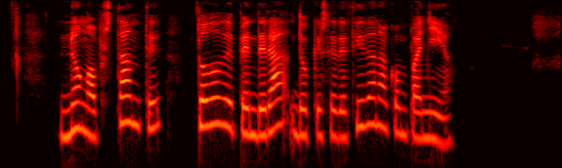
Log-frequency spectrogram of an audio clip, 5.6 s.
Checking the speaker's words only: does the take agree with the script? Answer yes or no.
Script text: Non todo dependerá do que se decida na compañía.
no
